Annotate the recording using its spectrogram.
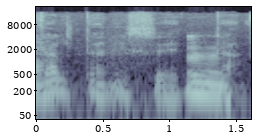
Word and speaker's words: Caltanissetta: A Caltanissetta. – L'hai detto bene? L'ha detto bene? – Caltanissetta. Sì, l'ho detto bene.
